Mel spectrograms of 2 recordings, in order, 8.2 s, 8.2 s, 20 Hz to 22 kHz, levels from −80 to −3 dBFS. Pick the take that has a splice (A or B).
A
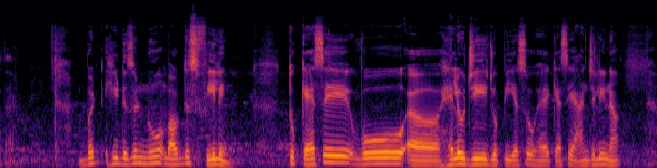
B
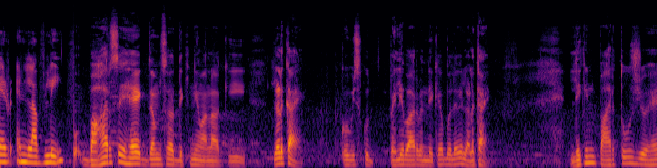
B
